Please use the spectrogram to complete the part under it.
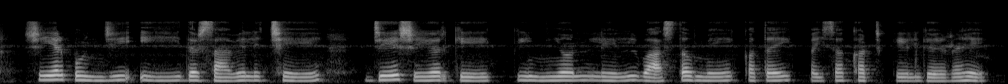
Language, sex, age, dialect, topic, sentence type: Maithili, female, 18-24, Eastern / Thethi, banking, statement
